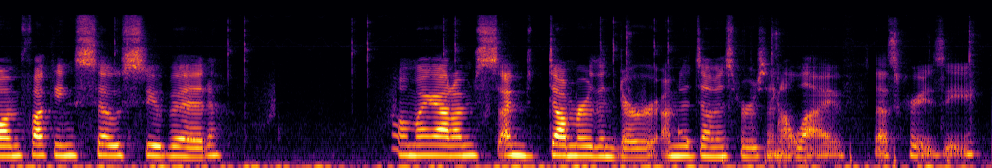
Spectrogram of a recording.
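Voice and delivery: usual speaking voice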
